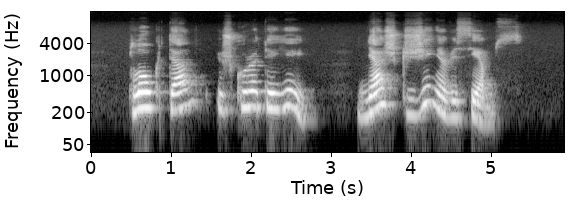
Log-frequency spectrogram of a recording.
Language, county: Lithuanian, Vilnius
